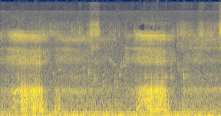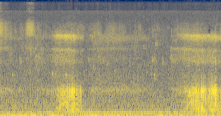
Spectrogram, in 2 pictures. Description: Please enjoy my snoring baby while a noisy fishtank filter cycles water in the background :-)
